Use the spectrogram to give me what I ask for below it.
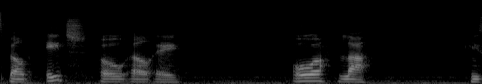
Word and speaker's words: hola: school so to say hello in Spanish it's hola and it's belt H Ola or la you say with me hola hola great job thank you mr.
